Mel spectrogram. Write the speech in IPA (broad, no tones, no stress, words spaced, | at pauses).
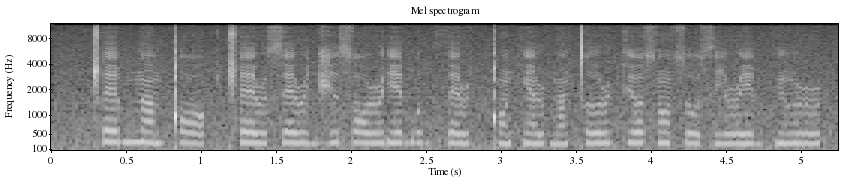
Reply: ǁɛbnãbǃɔ | ǁɛɹsɛɹd͡ʒɯsɔɹ ɾʲɛbɤbθɛɹ ǃɔ̃kʲãɹɡã ǀɤɹ kʲɔ sɔ̃sosi ɹebkʲũɹ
